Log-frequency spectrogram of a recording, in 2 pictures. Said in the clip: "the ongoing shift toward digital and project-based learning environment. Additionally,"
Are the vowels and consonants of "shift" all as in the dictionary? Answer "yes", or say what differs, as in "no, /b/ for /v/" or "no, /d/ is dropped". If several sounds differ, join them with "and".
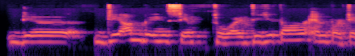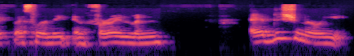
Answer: no, /s/ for /ʃ/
